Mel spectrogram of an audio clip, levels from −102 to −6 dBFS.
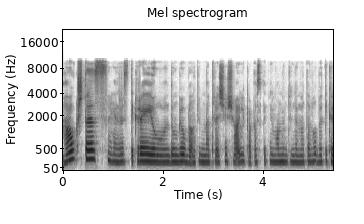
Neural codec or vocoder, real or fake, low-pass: autoencoder, 22.05 kHz, a latent of 192 numbers a frame, VITS, trained on one speaker; fake; 9.9 kHz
